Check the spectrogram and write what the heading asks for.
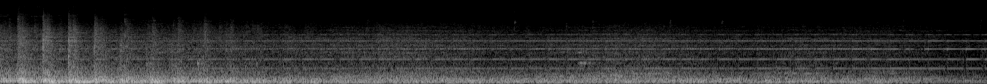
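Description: Container freight train's wagons rolling past on the rails, wheels clicking sharply over the rail joints in the first couple of seconds. Then a steady rumble fading away as the last wagons pass.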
